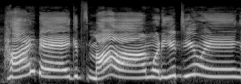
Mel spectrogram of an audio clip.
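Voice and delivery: loud, high phone-greeting mom; chirpy mom impression. Daughter imitates mom on the phone, loud chirpy mom. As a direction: imitate an overeager mother calling. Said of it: "She'll be like".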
